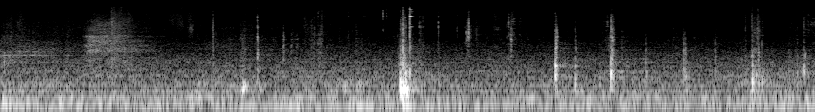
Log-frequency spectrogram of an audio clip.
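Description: A car drives home at night, a steady low engine and road rumble with occasional small clicks and rattles on top.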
